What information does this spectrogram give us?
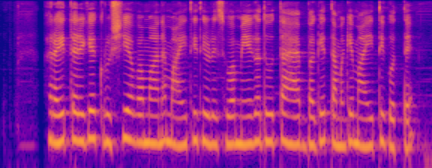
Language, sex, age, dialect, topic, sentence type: Kannada, female, 18-24, Mysore Kannada, agriculture, question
